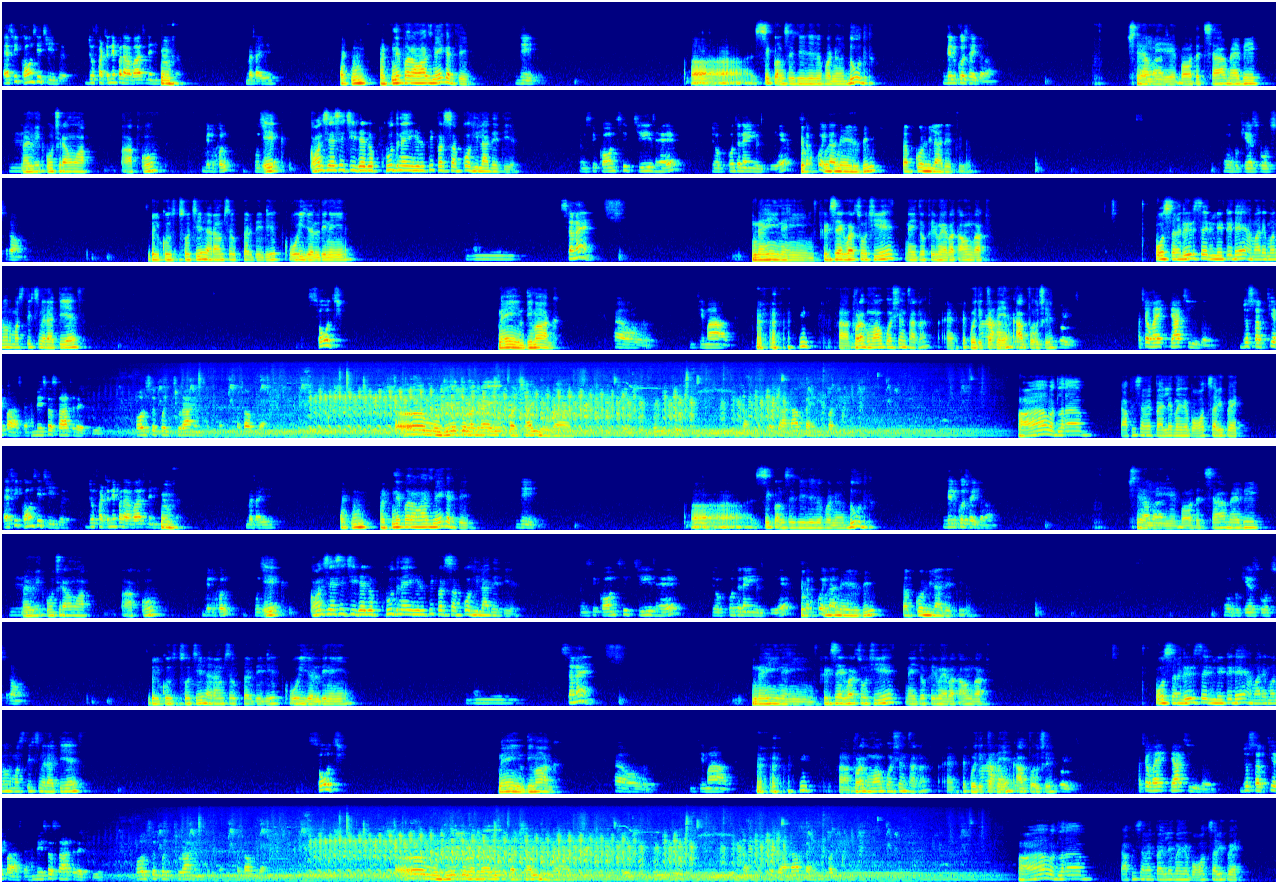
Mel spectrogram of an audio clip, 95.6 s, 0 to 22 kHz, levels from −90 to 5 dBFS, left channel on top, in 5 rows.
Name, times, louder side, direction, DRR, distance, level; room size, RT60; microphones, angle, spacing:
voice 1, 0.0-1.0 1.2-2.3 3.6-4.1 7.7-8.1 14.1-14.9 17.0-17.4 19.2-19.6 22.1-22.5 22.9-23.2 27.8-29.2 29.8-31.7 37.4-38.5 45.2-46.0 46.6-47.5 61.9-62.4 66.5-67.1 67.8-68.2 70.0-70.3 72.0-73.4 74.5-75.5 75.9-77.9 78.4-79.4 79.9-80.4 85.7-86.9 87.5-89.2, left 3 dB, 85° left, 1.1 m, -33 dB
voice 2, 5.1-7.0 10.3-13.0 16.9-18.8 19.4-20.4 20.9-21.5 23.0-23.2 23.7-26.8 31.1-32.2 32.6-33.6 40.5-43.5 49.5-52.9 55.5-58.5 64.8-65.7 68.6-69.0 69.3-69.4 69.9-71.2 71.5-73.1 82.3-85.0 91.7-92.8 93.2-95.0, left 4 dB, 60° left, 0.4 m, -26 dB
sound 1, 78.0-91.4, left 1 dB, ahead, 0.9 m, -33 dB
12.5 x 4.3 x 2.5 m
head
